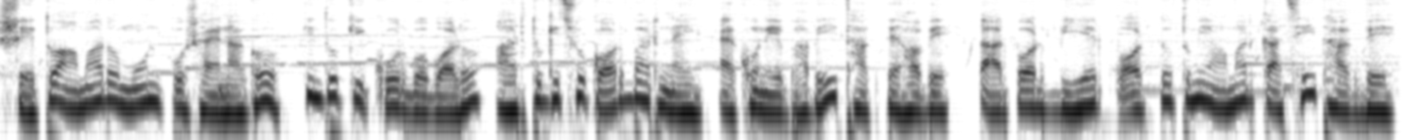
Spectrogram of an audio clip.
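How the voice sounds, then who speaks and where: A man's voice: lowish voice, expressive, quick pace, mellow, soft background music, close to an everyday voice. A man voicing a poor young fisherman in love, earnest and anxious, in a cartoon story. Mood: tender, worried. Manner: earnest, plaintive. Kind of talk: acted cartoon story dialogue.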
